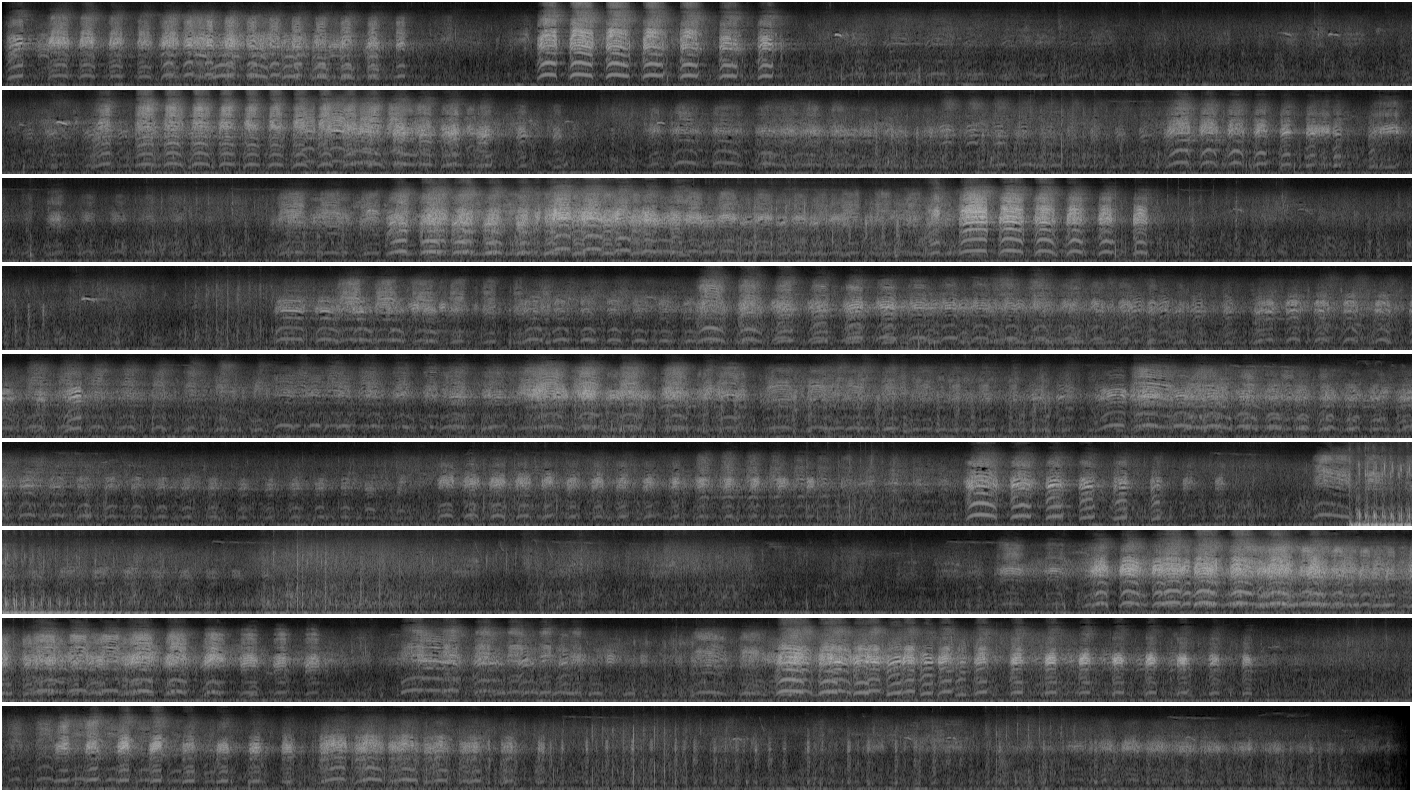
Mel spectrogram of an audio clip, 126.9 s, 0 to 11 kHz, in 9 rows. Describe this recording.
North Yorks Mallard Frenzy
A binaural recording of Mallard ducks at a fishing lake in the wilds of North Yorkshire (near Helmsley). There is an unexpected Pheasant 'take-off' at 1:24.
Recorded using a home-made pair of Primo EM172 binaural mics into a Zoom H2.n.
ambiance, binaural, duck, field-recording, Mallard, North-Yorkshire, Primo-EM172, Zoom-H2n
